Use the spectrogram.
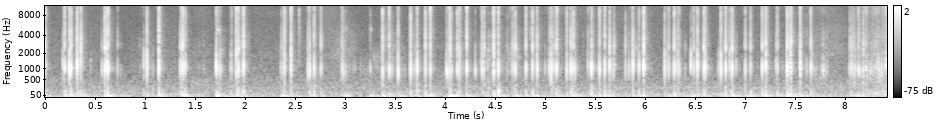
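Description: Long acrylic nails on both hands tap a rainbow clear vinyl pencil case lying flat on a table. The result is a quick, uneven stream of short, bright, crinkly clicks that die away almost instantly. The clip closes with a brief stretch of continuous crinkling.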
